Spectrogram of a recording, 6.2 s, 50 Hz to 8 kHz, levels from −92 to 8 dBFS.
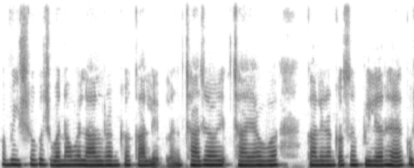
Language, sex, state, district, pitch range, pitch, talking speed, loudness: Hindi, female, Bihar, Patna, 205-215 Hz, 210 Hz, 195 wpm, -11 LUFS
